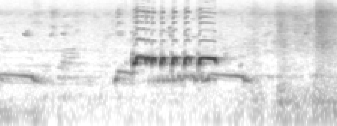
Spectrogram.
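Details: Zebra dove singing with open beak: a low soft coo, then a loud rapid stuttering run of short notes over a continuing coo, fading into a rustle.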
